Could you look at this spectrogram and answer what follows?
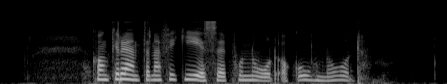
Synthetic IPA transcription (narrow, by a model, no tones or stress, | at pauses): kʰɔŋkɵɾɛnt̪əɳafɪkːjeːsɛjpʰɔnoːd̪ɔ̰kuːnoːd̪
